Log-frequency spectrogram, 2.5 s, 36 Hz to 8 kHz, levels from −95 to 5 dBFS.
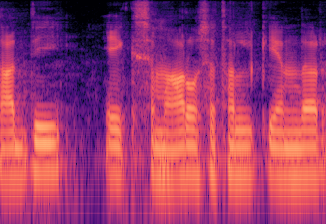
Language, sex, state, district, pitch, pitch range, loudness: Hindi, male, Bihar, Vaishali, 115 Hz, 110-120 Hz, -20 LUFS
